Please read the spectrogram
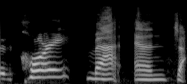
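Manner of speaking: put-on creepy, eerie little-girl character voice. Introducing the podcast on request: creepy little girl voice. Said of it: "as your little girl character".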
